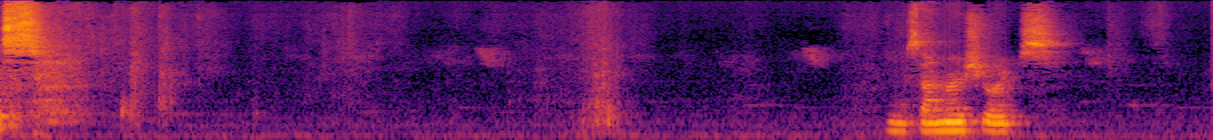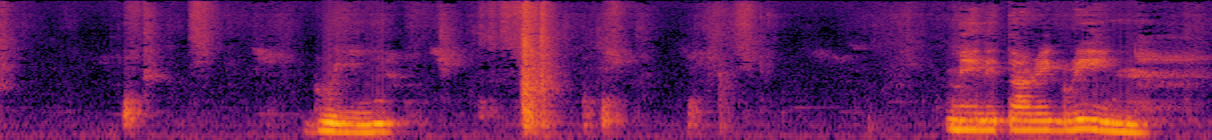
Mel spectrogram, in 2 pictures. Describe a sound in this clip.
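Denim fabric rustles and flaps in hands.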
